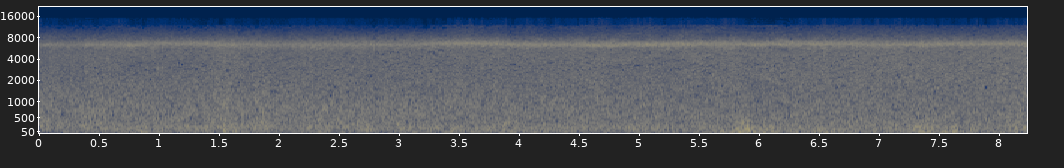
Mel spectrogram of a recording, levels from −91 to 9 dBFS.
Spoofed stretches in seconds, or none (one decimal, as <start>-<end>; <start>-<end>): 4.6-6.3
